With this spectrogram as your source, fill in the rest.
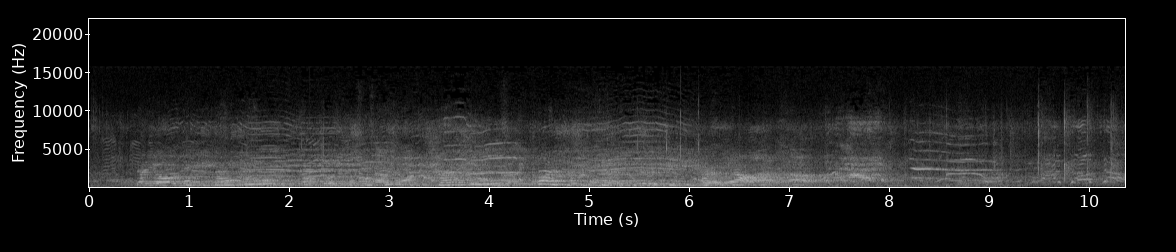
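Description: A crowd of children cheers and shouts loudly outdoors.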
